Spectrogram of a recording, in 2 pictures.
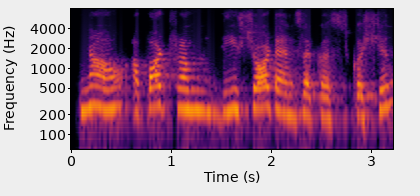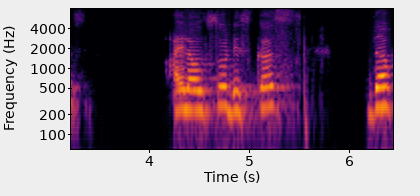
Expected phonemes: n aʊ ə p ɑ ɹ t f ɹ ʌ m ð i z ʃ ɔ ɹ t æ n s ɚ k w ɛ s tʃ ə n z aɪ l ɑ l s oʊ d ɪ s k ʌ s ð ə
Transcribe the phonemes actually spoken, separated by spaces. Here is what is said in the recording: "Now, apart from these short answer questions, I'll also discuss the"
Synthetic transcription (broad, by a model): n aʊ ə p ɑ ɹ t f ɹ ʌ m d i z ʃ ɔ ɹ t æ n s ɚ k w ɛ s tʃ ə n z aɪ l ɑ l s oʊ d ɪ s k ʌ s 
